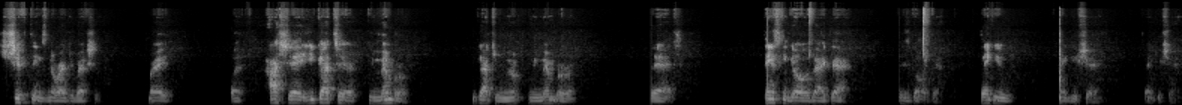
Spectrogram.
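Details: Aphasia after stroke in an adult male stroke survivor speaking live, with word-finding difficulty.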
